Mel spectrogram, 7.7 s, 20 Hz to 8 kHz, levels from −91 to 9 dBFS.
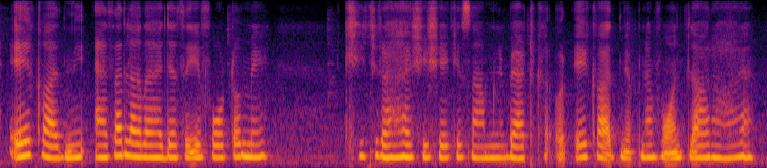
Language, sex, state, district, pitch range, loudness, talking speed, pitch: Hindi, female, Uttar Pradesh, Lalitpur, 210-225 Hz, -16 LUFS, 185 wpm, 220 Hz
